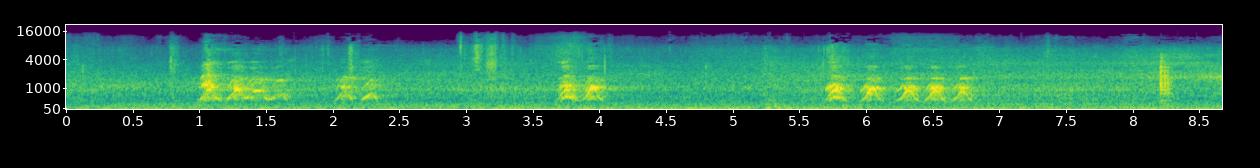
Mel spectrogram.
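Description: A dog barking in short yips: a few scattered barks, then a quick run of four around six seconds in, over a steady low background rumble.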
